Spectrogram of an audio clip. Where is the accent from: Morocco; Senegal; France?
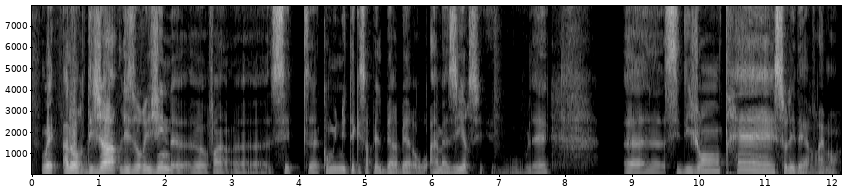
Morocco; Ait Milk, Chtouka Ait Baha province, Souss-Massa; moved away as an adult; now in Lausanne, Switzerland; ma naissance, c'est au Maroc, dans une région berbère ou amazir, comme on dit, très exactement, province Chtukaitba, commune Aitmirk et mon village qui s'appelle Igora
